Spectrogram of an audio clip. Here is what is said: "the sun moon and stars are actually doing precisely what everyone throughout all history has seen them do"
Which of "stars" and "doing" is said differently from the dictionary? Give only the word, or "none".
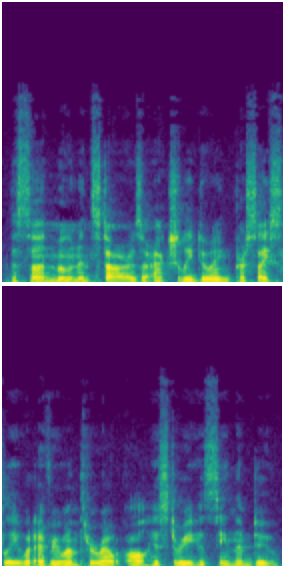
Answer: none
